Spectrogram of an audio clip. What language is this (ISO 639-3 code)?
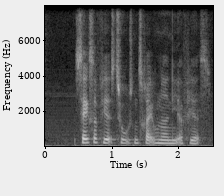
dan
